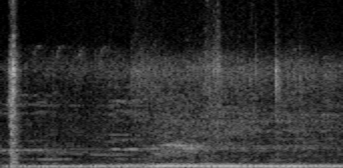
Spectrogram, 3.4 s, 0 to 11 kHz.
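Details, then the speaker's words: Homemade active speaker with an unknown, possibly SMPS, transformer on 220 V mains and no audio input yet; a steady low buzz with no program sound, which changes when the volume potentiometer is touched, pointing to a broken potentiometer cable. "suara berdengung Hai potensionya saya coba otak-atik ya"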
